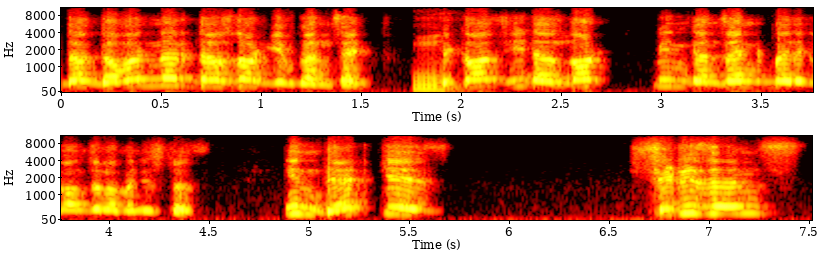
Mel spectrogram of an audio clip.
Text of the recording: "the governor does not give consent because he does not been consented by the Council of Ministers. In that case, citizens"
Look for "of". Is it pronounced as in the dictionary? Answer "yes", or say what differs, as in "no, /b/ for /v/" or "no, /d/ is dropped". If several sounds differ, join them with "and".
yes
